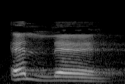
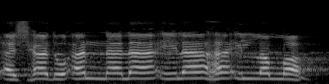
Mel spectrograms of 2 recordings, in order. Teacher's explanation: أن المخففة من الثقيلة، لا النافية، أن كلمة، ولا كلمة، ولكن النون إذا جاءت ساكنة واللام بعدها أدغمت إدغاما كاملا بغير غنة · Shown in: first take · ألا، فكأنها صارت حرفا واحدا، والبعض يكتبها ألا همز لام ألف، والأصل فيها كلمتان: أن لا، ولا تنطق كما نسمع من بعض المؤذنين أحيانا الذين لا يحسنون الأذان، يقول أشهد أن لا إله إلا الله، أن لا إله إلا الله، ليست هكذا.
